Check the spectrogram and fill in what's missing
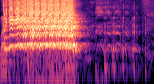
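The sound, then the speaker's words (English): A voice imitates the call of a plover, an Australian bird with a spur on its wing that attacks people, as a loud, harsh, sustained screech for about a second and a half, followed by brief laughter and speech. “It's called a plover. And it has like a spur on its wing.”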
